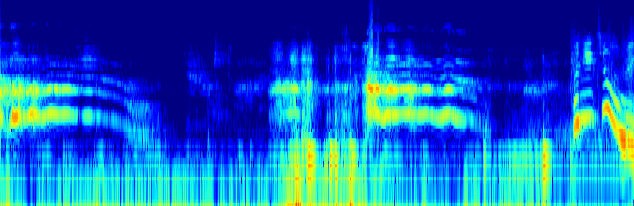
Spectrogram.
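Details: A female Pomsky puppy, Liberty, gives drawn-out, wavering howls that slide down in pitch, like chatty talking. She howls all day about everything and here talks to her cat sister.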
